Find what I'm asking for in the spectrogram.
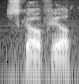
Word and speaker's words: Schofield: Schofield. Yeah, that's what it is. – There you go. – Yep. S-C-H-O-F-I-E-L-D. – Schofield. – I think that is. Yeah. Schofield.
